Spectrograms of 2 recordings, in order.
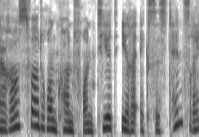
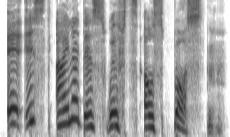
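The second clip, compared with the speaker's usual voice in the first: slow, louder, raised retort; domineering father, countering; 9 semitones higher, 5 dB louder, slower than usual. Acted. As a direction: counter with weighty insistence.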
